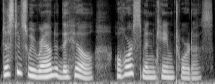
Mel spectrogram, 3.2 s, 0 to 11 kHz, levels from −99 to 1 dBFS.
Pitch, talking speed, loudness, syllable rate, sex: 215 Hz, 205 wpm, -17 LUFS, 5.3 syllables/s, female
